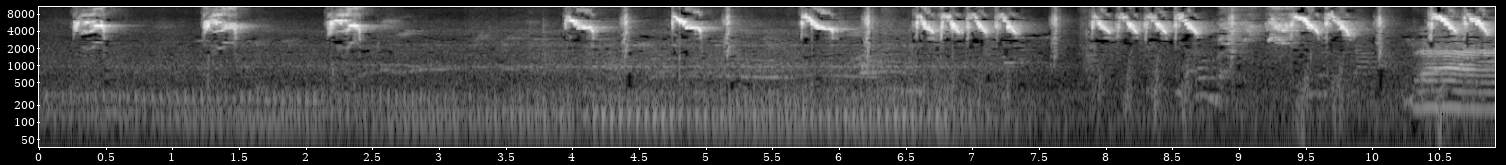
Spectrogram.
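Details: Long-tailed shrike singing in the tembak ngebren style: sharp high chirps spaced about a second apart, then a denser run of rapid repeated notes, over a low background hum, with a harmonic buzzy sound at the end.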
